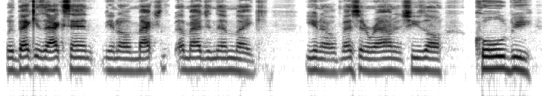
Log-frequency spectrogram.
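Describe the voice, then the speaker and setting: A man's voice: medium pitch, monotone, a little slow, a little hiss or hum. A man hosting a podcast, telling stories in casual, rambling chat full of restarts. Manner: rambling storyteller, many restarts and "like". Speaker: podcast host.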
